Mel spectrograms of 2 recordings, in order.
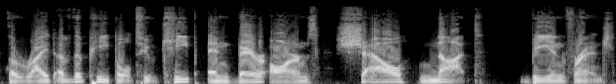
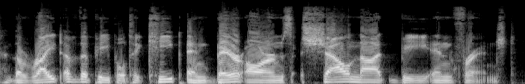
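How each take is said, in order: First: The last part is said with strong emphasis. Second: The last part is said without special emphasis.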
